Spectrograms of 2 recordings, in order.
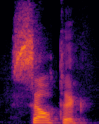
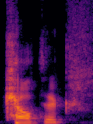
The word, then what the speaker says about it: Celtic: recommend consuming sea salt unless it's celtic sea salt or it could be pronounced celtic this is okay this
